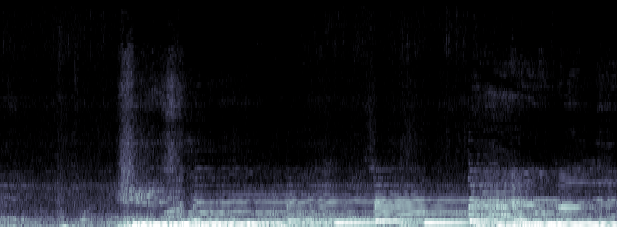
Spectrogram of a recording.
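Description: Live band music: a singer holding long notes over the band's accompaniment. Quieter for the first second, then it comes in fuller and louder.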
